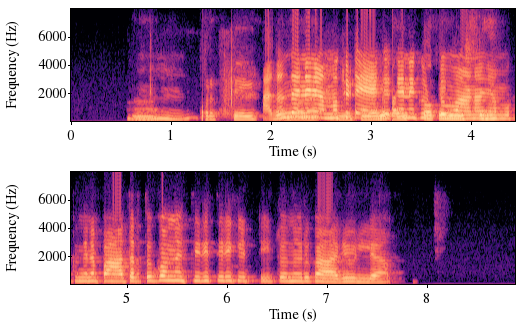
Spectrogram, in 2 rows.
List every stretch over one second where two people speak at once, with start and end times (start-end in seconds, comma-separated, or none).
2.0-4.3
